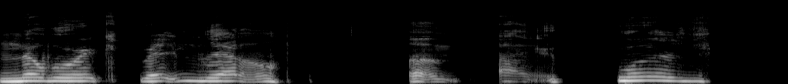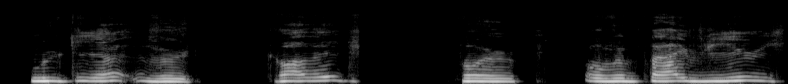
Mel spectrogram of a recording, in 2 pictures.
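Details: 32-year-old man with cerebral palsy, communication hard at times and initially hard for listeners to understand; dysarthria (cerebral palsy).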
